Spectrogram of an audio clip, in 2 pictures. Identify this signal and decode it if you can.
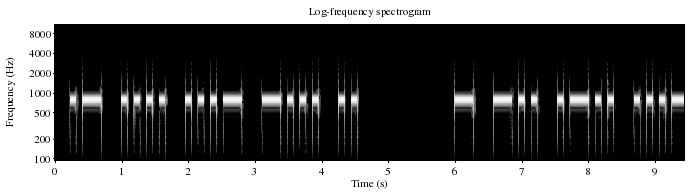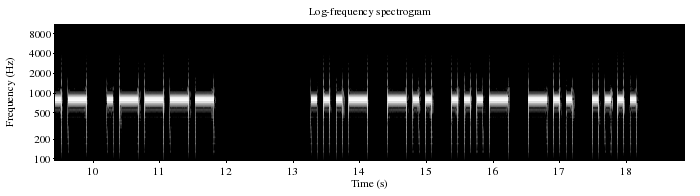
Morse code, heard as a keyed tone, about 13 wpm, 800 Hz. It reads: AHVBI TDL31 VDVDH
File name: LEZIONI / 5 LBVC / 5 LBV 12wpm 1855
